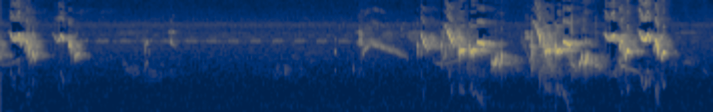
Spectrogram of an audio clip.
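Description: Brown rock chat giving short, sweet chirps, then a rich, quick warbling run of high twittering phrases; a thin steady whistle hangs in the background.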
